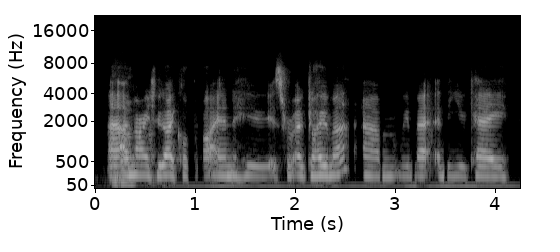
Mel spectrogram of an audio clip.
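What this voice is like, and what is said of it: Non-American English accent. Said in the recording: “I'm the only person in my family who doesn't have an American accent”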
